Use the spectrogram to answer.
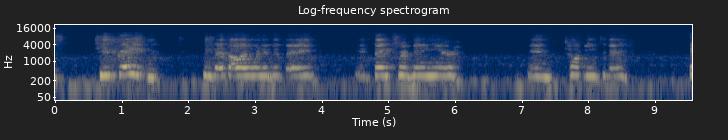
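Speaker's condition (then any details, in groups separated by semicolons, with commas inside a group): Cerebral palsy; unable to type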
